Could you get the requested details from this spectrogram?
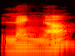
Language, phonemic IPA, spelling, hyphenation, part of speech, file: German, /ˈlɛŋɐ/, länger, län‧ger, adjective, De-länger.ogg
- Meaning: comparative degree of lang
